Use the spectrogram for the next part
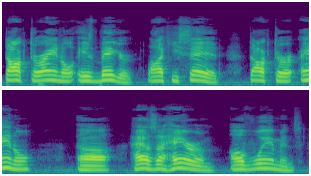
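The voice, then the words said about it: Imitates another person's voice. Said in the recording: “in my Joe Exotic voice”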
